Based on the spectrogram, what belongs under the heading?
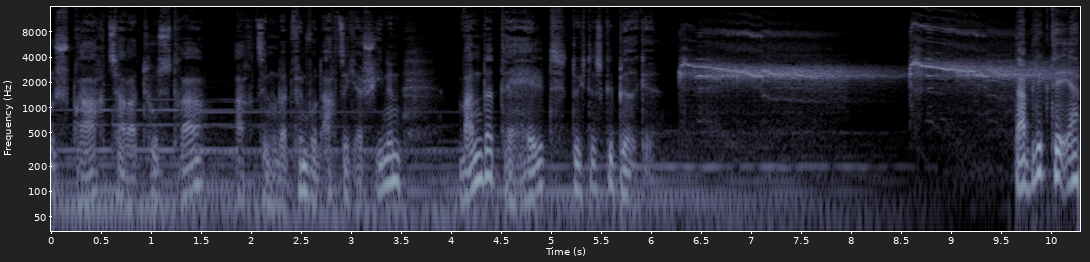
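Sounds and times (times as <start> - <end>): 
speech: 0.0 - 6.7, 9.6 - 10.2
sharp cry of an eagle circling overhead: 6.3 - 10.0.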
